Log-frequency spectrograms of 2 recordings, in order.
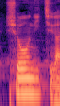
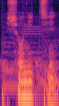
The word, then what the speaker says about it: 初日: 쇼니치가 아니라 쇼니찌 짧은 발음입니다. 쇼니치 쇼니치와 암에 또 날리마시다가 암에 비가 되었습니다만 도나르 뭐뭐로 되다 후곡과시 주신부노과시 후곡과시부 중심부입니다.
